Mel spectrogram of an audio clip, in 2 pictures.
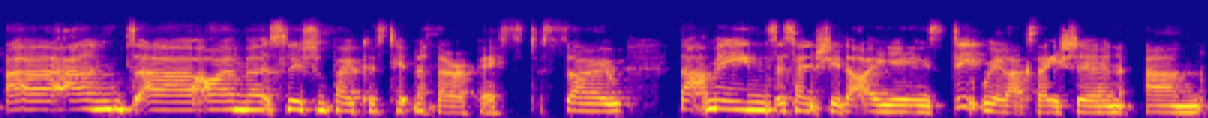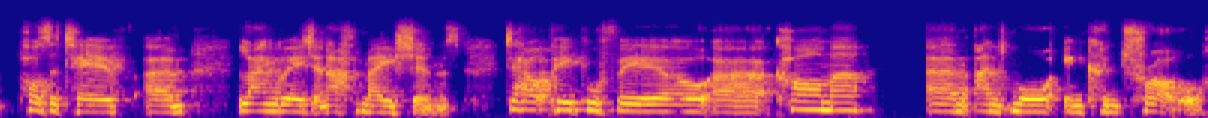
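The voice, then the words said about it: Birmingham English accent. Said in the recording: “I'm originally from Birmingham, which you can probably tell from my accent.”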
